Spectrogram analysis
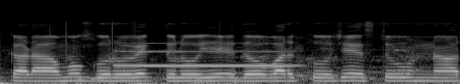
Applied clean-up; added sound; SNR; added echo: none; Crackle + Wind instrument, woodwind instrument; 7 dB; none.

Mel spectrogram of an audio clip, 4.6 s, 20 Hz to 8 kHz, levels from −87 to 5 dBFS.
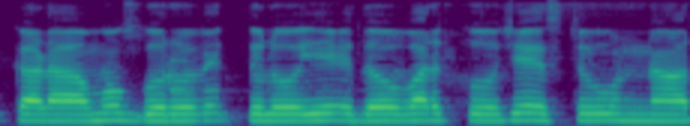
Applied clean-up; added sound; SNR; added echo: neural mask model DeepFilterNet 3.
